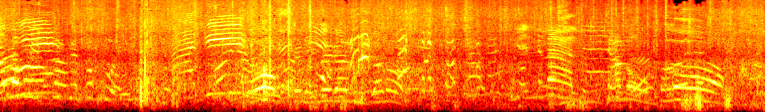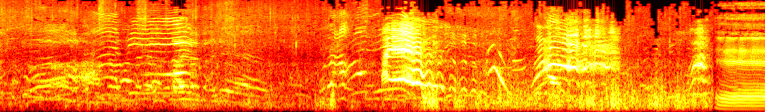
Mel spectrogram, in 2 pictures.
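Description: Children shout and call out nearby.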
